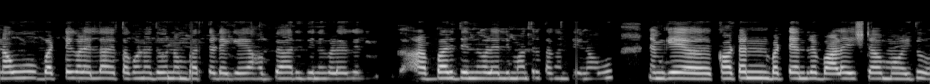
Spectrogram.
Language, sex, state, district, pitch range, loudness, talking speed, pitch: Kannada, female, Karnataka, Bellary, 270-280 Hz, -18 LUFS, 140 wpm, 275 Hz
